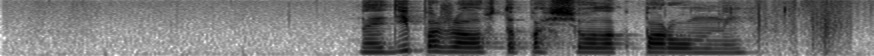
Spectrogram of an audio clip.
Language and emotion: Russian, neutral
